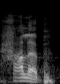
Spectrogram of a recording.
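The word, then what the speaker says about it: حلب: And I told him, look, Aleppo in Arabic, we pronounce like Halab.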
